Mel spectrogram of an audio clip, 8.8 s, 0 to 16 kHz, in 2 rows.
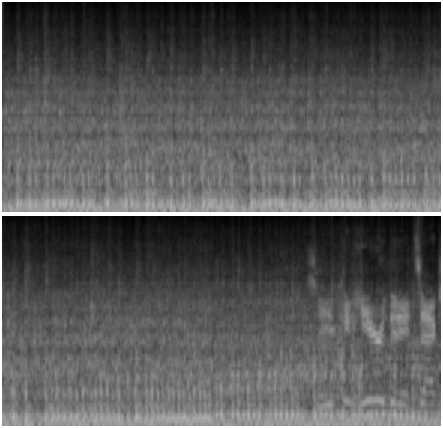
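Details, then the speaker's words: Evinrude V4 crossflow outboard (88–115 hp) on the hose after replacing the cam follower roller, timing about 6–7° BTDC, idling cold: lumpy, uneven choppy beat that should smooth out once warm or with the warm-up lever advanced. "it's actually a little cold right now because you hear that idle's choppy, that choppy idle. That's how you can tell it's a little bit cold right now."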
